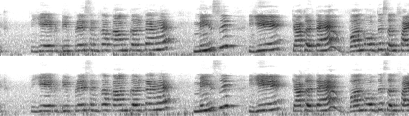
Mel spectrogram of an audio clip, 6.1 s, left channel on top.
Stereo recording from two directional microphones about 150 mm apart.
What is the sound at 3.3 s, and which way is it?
A woman's voice, 35° left (ahead or behind).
